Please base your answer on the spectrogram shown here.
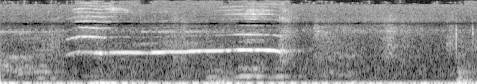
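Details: Kitten being fed milk indoors at a house, giving one drawn-out, steady, slightly wavering meow lasting about a second, with people talking quietly nearby and a low room hum.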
